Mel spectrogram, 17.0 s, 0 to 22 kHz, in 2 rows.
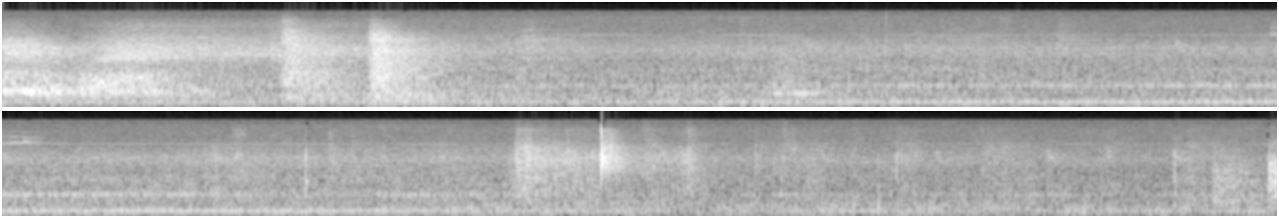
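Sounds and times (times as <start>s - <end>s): high whine: 0.0s - 17.0s
machinery electrical hum: 0.0s - 17.0s.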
